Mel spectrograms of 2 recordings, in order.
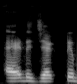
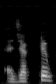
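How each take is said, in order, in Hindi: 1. d की आवाज़ साफ़ बोली जाती है। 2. d की आवाज़ साइलेंट है। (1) "इसको एडजेक्टिव मत बोलना" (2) "डी साइलेंट होता है, एडजेक्टिव कहा जाता है"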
